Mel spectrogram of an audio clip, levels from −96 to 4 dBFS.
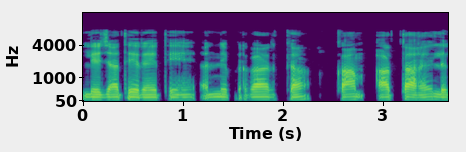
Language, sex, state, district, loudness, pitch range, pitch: Hindi, male, Chhattisgarh, Bastar, -17 LUFS, 100-105 Hz, 100 Hz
